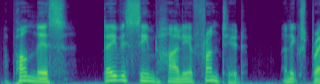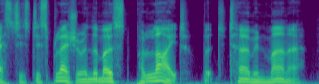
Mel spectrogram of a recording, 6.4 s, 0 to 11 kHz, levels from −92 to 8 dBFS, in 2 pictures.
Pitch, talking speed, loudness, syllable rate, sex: 110 Hz, 160 wpm, -20 LUFS, 6.3 syllables/s, male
